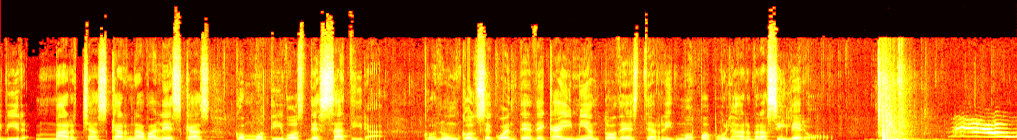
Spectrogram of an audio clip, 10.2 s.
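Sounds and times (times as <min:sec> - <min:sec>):
speech: 0:00.0 - 0:08.4
door slamming shut: 0:08.7 - 0:09.5.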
